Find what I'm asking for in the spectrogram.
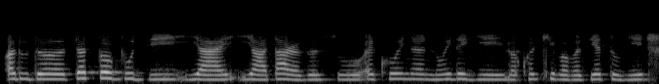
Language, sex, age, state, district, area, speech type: Manipuri, female, 30-45, Manipur, Tengnoupal, urban, conversation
